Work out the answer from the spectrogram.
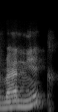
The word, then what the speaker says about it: Rangnick: By the way, for those who don't know, it's not Ralf Rangnick. I have it on good authority from some German people. That's actually Rangnick. That's how you pronounce it, Rangnick. So not Rangnick, as some English commentators mispronounce it. It is actually Rangnick. So I mean, I don't know. I mean, there's all sorts of pronunciations out there. Maybe that's the Anglophile pronunciation is Rangnick, but the German pronunciation is Rangnick.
